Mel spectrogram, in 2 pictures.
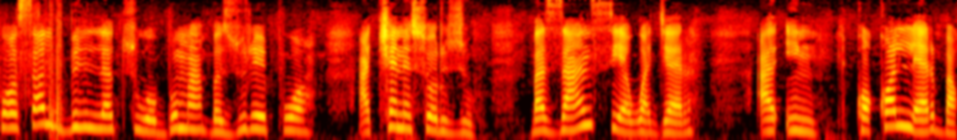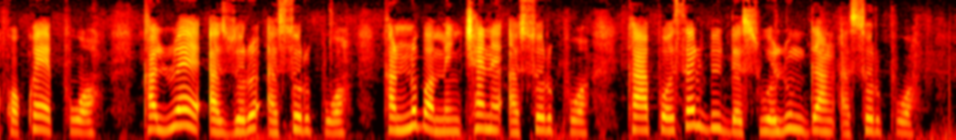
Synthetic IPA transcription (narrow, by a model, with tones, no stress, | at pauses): pɔː˨sa˦lbi˦lla˦tʰu˨o˨bʊ˦ma˦ba˨zu˦ɾeː˦pʰʊ˦ɔ˦a˨t͡ʃɛ˦nɪ˦so˦ɾɪ˨zu˨ | ba˨zaː˨˦n˦sɪ˨ɛ˨wa˨d͡ʒɛ˨ɾɪ˦ | ʔa̰˨ɪ˨ŋ | kɔ˨kɔ˦lɛ˨ɾba˨kɔ˨kɛː˦˨pʰʊ˦ɔ˦ | ka˨lɛ˦ɛ˨ʔa˨zo˨ɾo˦ʔa˨so˦ɾpʊ˦ɔ˦ | ka˨nʊ˦ba˨mɪ˨nt͡ʃɛ˦nɪ˨ʔa˨so˦ɾɪ˦pʰʊ˦ɔ˦ | ka˨pɔː˨sa˦lbi˦lda˨su˨o˨lũ˦ŋɡa˦˨ŋa̰˨so˦ɾɪ˦pʰʊ˦ɔ˦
